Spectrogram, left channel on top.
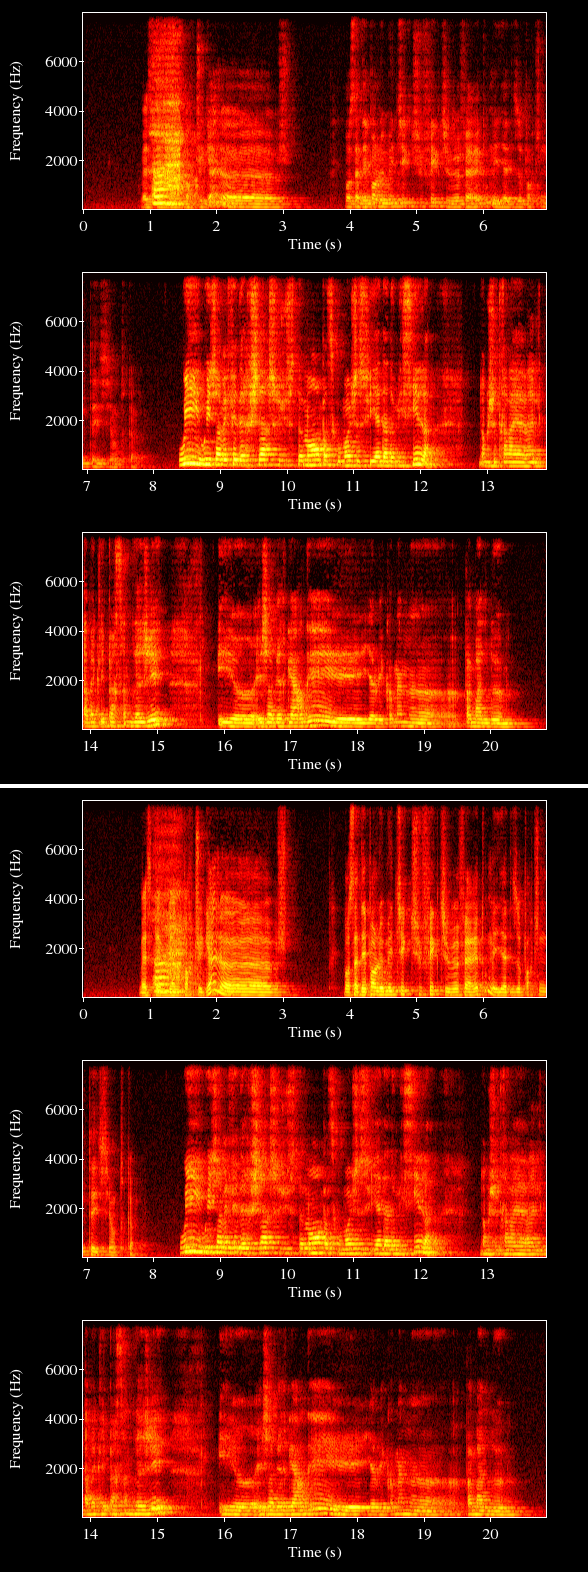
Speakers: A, on the right (about 75°); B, on the left (about 85°).
A: Bah, si
B: Ah,
A: t'aimes bien le Portugal, euh, je- bon, ça dépend le métier que tu fais, que tu veux faire et tout, mais il y a des opportunités ici, en tout cas.
B: oui, oui, j'avais fait des recherches justement parce que moi, je suis aide à domicile, donc je travaille avec, avec les personnes âgées et, euh, et j'avais regardé et il y avait quand même euh, pas mal de,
